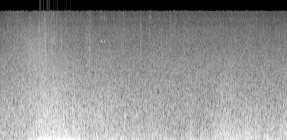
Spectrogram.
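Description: A thunderstorm in the video game Life is Strange, with steady, heavy rain hissing throughout and a deep thunder rumble swelling early before settling back into the downpour.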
